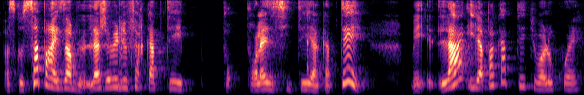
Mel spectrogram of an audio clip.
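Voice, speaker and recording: A woman's voice: mid-range voice, sing-song, brisk, a bit bright. Woman rambling on her sofa, playful, lots of hesitations, swoopy voice. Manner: playful, meandering, full of hesitations and repeated words. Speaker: vlogger. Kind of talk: rambling casual musing to camera.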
